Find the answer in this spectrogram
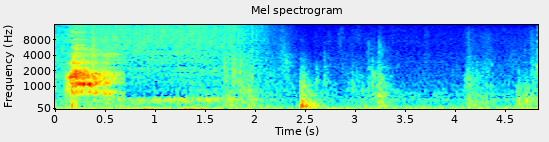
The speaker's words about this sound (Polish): umyję ręce i nastawię wodę.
